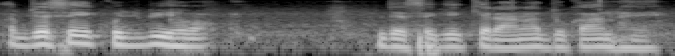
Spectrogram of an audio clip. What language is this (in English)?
Urdu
